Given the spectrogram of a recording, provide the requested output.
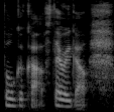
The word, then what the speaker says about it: Bulgakov: by mikhail bulgakov i always say his last name wrong bolgakov there we go it's like stutter over it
